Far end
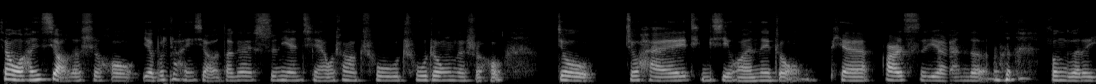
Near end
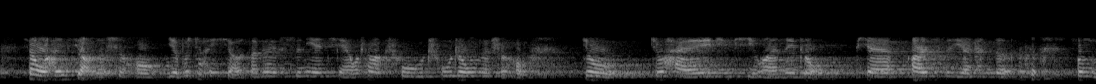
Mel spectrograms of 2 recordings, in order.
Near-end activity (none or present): none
